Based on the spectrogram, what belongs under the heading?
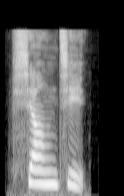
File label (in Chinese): "相继", Chinese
